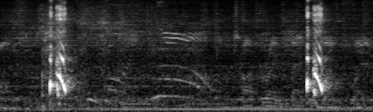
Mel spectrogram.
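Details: Two abrupt voiced hiccups about two and a half seconds apart over faint background noise and music; hiccups.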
